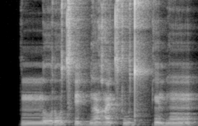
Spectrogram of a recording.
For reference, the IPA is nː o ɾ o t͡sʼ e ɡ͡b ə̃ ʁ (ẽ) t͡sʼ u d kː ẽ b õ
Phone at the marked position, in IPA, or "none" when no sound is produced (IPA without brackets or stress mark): ɛ̃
